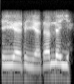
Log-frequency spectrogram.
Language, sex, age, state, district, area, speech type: Dogri, male, 18-30, Jammu and Kashmir, Kathua, rural, conversation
